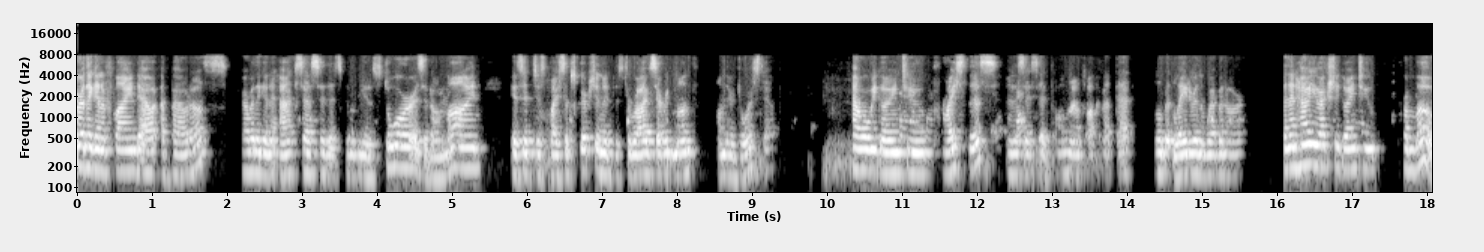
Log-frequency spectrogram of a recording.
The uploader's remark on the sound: Listen to the recording of the online event.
